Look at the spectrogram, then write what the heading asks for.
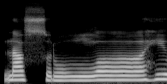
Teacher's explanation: لفظ اللہ کے نام سے پہلے پیش ہے، اس لیے ہم لفظ اللہ کے نام کو پر پڑھیں گے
